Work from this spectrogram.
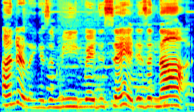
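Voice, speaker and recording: A woman voicing a gleeful, mocking witch who cackles and taunts with theatrical, drawn-out delivery in a visual novel reading. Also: a little high, over music, close to an everyday voice. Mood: exultant taunting.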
